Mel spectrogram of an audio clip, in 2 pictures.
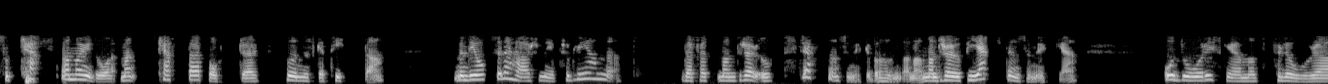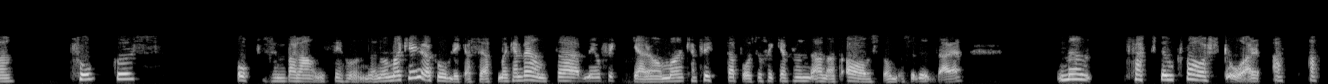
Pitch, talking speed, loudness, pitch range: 185 Hz, 180 wpm, -19 LUFS, 160-225 Hz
